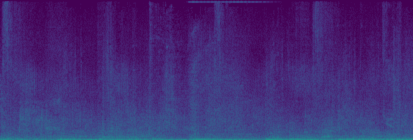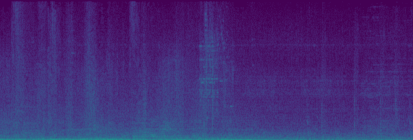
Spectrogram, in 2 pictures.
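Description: Fiery spells explode and crackle in quick bursts.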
